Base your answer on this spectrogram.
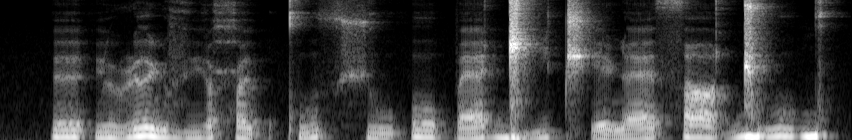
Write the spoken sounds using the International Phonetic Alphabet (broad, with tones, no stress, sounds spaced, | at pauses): ø˧ ʔ y˩ ɭ ɯ˥˩ ɳ v y˩ ħ ø˩ p kʼ u˩˥ θ ʃ u˩ ʔ o˥˩ p æ˩˥ ɡ͡ǁ i˩˥ t͡ʃʼ e˩ ɳ æ˧ θ ɑ˥˩ ɡ͡ǁ u˥ ɡ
